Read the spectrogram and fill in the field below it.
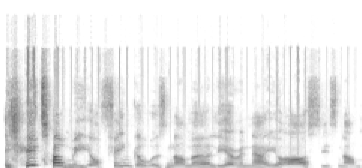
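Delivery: usual speaking voice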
